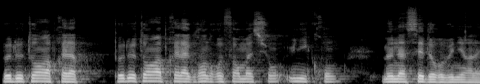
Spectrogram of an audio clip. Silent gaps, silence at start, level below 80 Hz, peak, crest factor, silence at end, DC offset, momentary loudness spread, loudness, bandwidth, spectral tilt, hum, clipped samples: none; 0.05 s; -52 dBFS; -2 dBFS; 16 dB; 0 s; under 0.1%; 9 LU; -18 LUFS; 13 kHz; -7.5 dB/octave; none; under 0.1%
